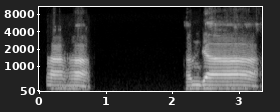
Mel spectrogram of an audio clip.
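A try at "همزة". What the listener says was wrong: হামজা, এখানে যে এই ক্রস চিহ্ন, জি ভাই এখানে এই যে ক্রস চিহ্ন আছে, ক্রস চিহ্ন থাকলে এখানে মোটে টান হবে না, হামজা।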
